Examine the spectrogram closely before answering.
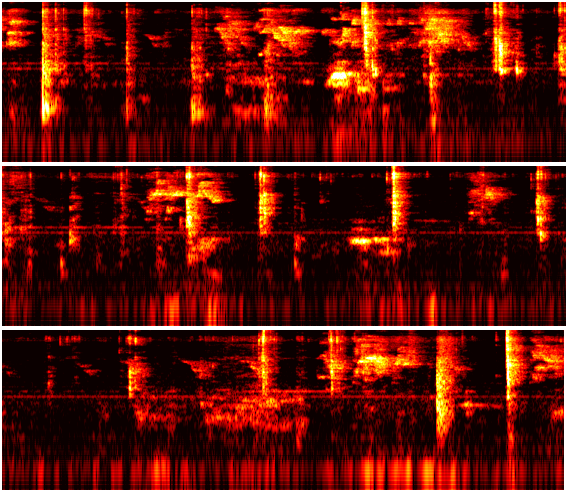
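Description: Faint close-up eating sounds: the crisp crackling of deep-fried pork belly (lechon kawali) being bitten and chewed, a string of sharp irregular crunches and clicks over a faint steady low hum.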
